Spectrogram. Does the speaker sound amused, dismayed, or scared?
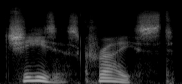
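dismayed. It is said in a dismayed, sympathetic tone. Something embarrassing or unfortunate was just heard. "if someone tells you something embarrassing or unfortunate, you go"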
